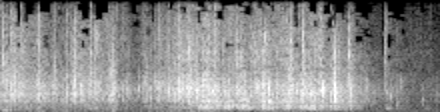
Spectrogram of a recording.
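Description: Pot of broth with tortellini at a hard, rolling boil, a dense rapid crackle of bubbling that cuts off just before the end.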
